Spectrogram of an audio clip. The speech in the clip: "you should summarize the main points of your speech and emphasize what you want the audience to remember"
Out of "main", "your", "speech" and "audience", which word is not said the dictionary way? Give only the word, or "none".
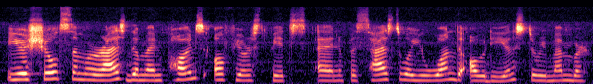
speech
